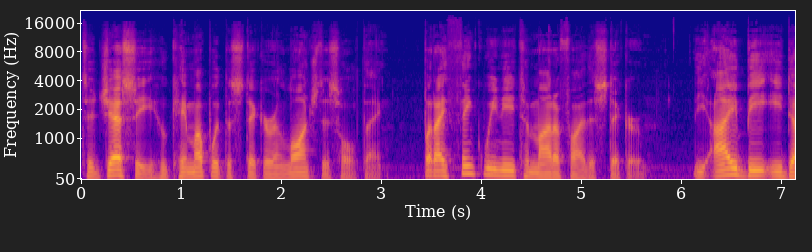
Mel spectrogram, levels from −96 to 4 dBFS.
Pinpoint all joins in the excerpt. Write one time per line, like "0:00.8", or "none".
0:03.2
